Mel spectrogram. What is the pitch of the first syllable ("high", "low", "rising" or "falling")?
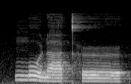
falling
